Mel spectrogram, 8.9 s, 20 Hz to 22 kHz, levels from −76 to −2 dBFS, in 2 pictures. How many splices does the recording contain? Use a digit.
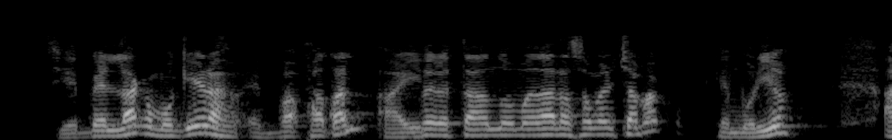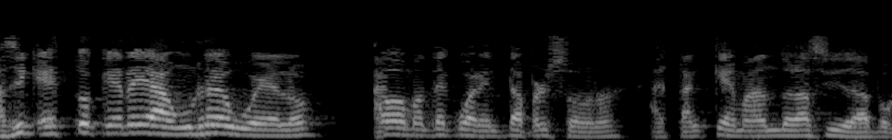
5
